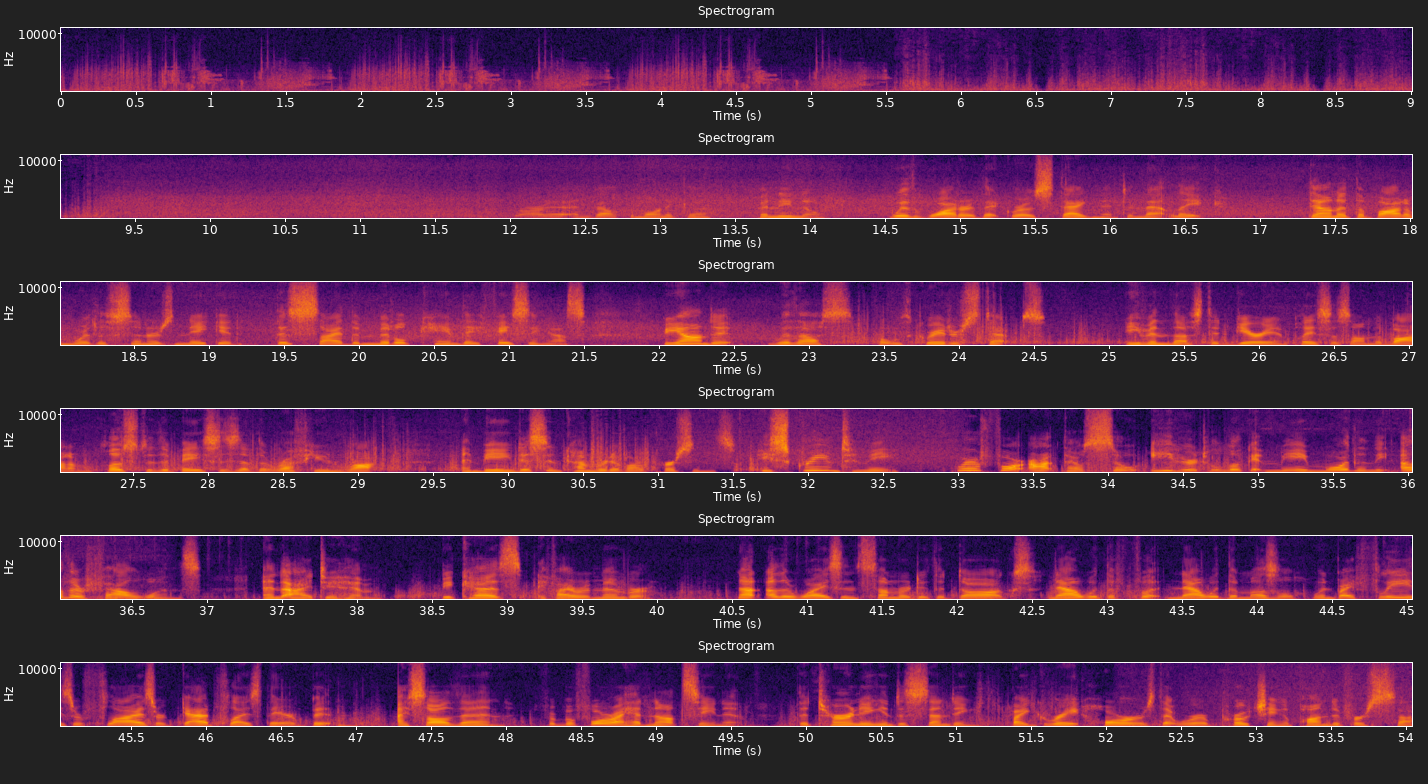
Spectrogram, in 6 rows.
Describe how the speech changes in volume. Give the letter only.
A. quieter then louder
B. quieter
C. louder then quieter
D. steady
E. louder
D.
